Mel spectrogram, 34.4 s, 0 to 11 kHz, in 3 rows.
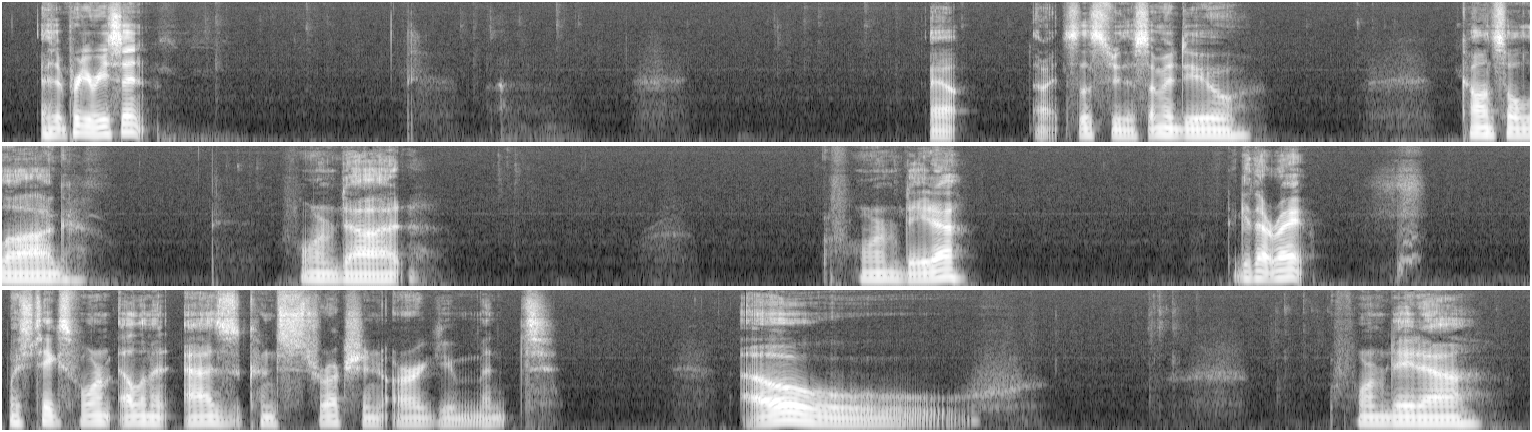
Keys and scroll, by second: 0.7-16.0 typing, 17.2-18.8 typing, 29.6-34.1 typing.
